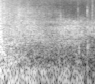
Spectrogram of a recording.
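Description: A fire spell is cast in the Hogwarts video game, a short, dense burst with a booming low end and crackling texture that fades over about a second.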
